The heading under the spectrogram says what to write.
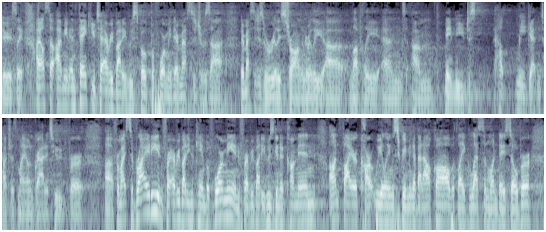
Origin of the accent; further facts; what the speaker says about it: Brooklyn, New York, United States; So I grew up in Brooklyn. I grew up in Sheepshead Bay, Brooklyn.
